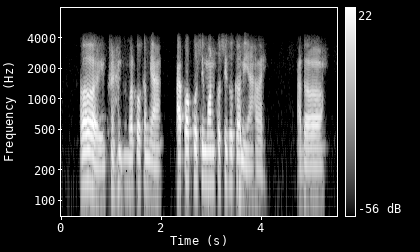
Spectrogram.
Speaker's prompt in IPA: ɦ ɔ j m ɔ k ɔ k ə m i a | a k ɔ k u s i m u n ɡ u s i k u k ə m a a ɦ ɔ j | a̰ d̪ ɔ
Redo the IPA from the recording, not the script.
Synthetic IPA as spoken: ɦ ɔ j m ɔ k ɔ k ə m i a | a k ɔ k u s i m ɔ n k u s i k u k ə m i a ɦ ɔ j | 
